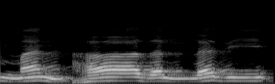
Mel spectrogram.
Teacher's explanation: نون ساکن کے بعد ہا حرف حلقے میں سے آ رہا ہے تو یہاں ہم اظہار کریں گے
